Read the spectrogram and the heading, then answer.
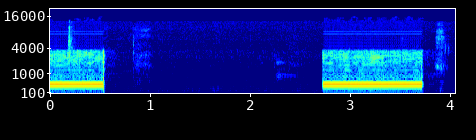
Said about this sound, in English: No, that's the international ring.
